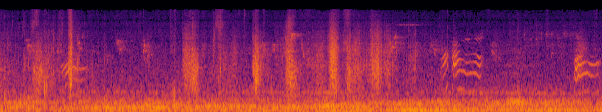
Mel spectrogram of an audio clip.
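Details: Red tabby cat in a park where rival cat families fight, having brought a hunted mouse as a welcome sign; brief, soft wavering meows near the start and two more toward the end, amid constant low background rumble and scattered clicks.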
